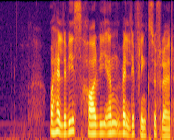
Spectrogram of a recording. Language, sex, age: Norwegian, male, 27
